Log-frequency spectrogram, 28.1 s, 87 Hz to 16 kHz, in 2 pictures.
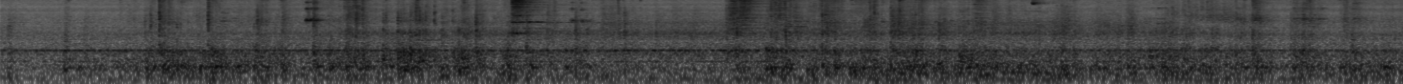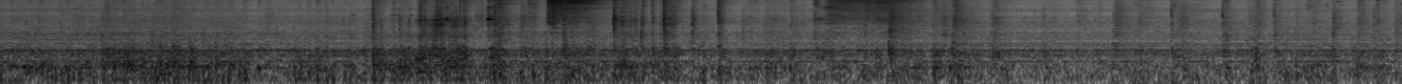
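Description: Indian Railways express trains running side by side, one hauled by a WAP-7 electric locomotive: continuous wheel clatter over rail joints and points, with a steady thin whine underneath.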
